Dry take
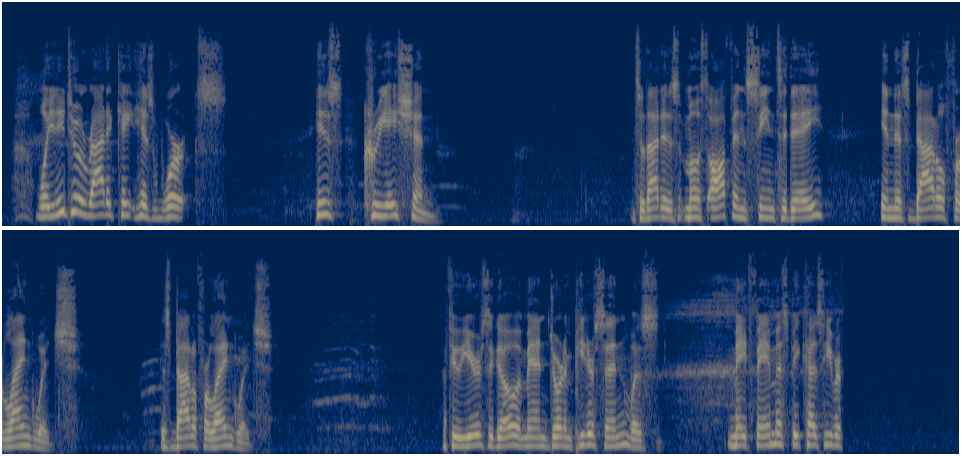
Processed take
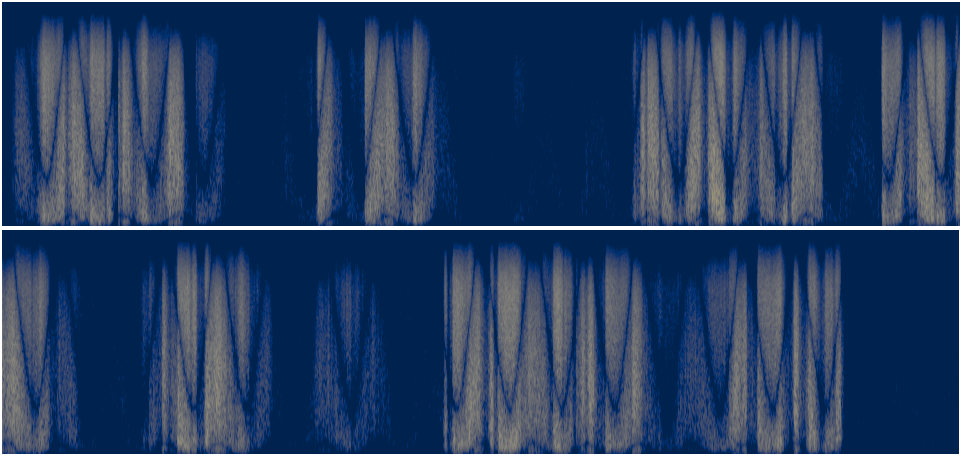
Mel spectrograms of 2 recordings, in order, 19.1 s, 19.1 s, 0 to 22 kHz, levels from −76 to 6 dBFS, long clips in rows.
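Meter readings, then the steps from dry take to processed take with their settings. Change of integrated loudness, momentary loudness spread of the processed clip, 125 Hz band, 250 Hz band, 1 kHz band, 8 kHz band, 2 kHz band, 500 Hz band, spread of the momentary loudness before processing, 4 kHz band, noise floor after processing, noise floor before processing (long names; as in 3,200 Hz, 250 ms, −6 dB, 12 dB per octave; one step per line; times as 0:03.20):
0.0 dB, 14 LU, −11.0 dB, −12.0 dB, −4.0 dB, +13.0 dB, −2.0 dB, −10.0 dB, 11 LU, +4.0 dB, −68 dBFS, −65 dBFS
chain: low-pass filter sweep 5,000 Hz → 1,100 Hz, 0:00.10–0:03.13
cochlear-implant simulation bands 1
phaser with staggered stages 1.9 Hz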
